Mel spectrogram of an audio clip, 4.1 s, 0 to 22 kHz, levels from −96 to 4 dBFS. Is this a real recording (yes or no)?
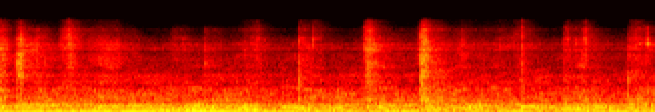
no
